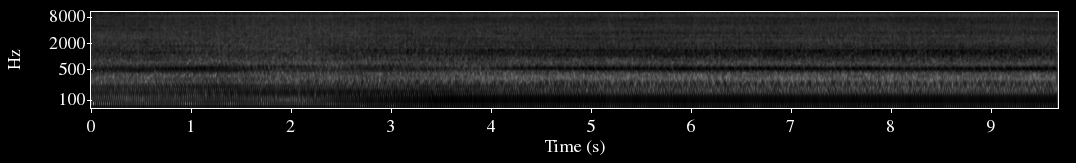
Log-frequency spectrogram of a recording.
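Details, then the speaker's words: 1988 Honda Accord, original ~339,000-mile fuel pump reinstalled, first run since October 2021 on old fuel, cold and running rich: steady, even idle with smooth low drone and faint hum; 40 psi fuel pressure, running cleanly. "so all right we're back running again so looking pretty good"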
